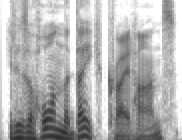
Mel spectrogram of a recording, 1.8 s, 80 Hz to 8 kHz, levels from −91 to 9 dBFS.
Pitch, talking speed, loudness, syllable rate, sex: 115 Hz, 295 wpm, -15 LUFS, 5.6 syllables/s, male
